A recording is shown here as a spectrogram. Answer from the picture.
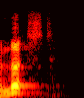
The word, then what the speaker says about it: Lutsk: So now we get on to Lutz. That's Lutz at the top. So here's the challenges. That's how you say it in English. That's how you see it in English. But that's how you spell it.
